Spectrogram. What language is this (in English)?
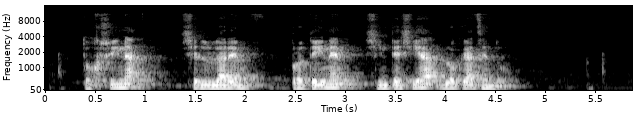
Basque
